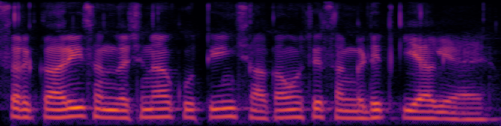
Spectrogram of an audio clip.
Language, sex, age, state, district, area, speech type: Hindi, male, 18-30, Madhya Pradesh, Gwalior, rural, read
